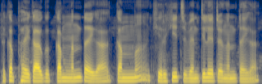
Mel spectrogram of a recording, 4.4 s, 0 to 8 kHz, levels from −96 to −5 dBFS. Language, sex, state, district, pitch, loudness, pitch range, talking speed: Wancho, male, Arunachal Pradesh, Longding, 125 Hz, -17 LUFS, 120-130 Hz, 150 wpm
